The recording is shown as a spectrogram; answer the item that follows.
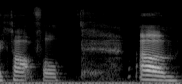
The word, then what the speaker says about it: thoughtful: Except in Utah where we say caught and bought, we also say thoughtful.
